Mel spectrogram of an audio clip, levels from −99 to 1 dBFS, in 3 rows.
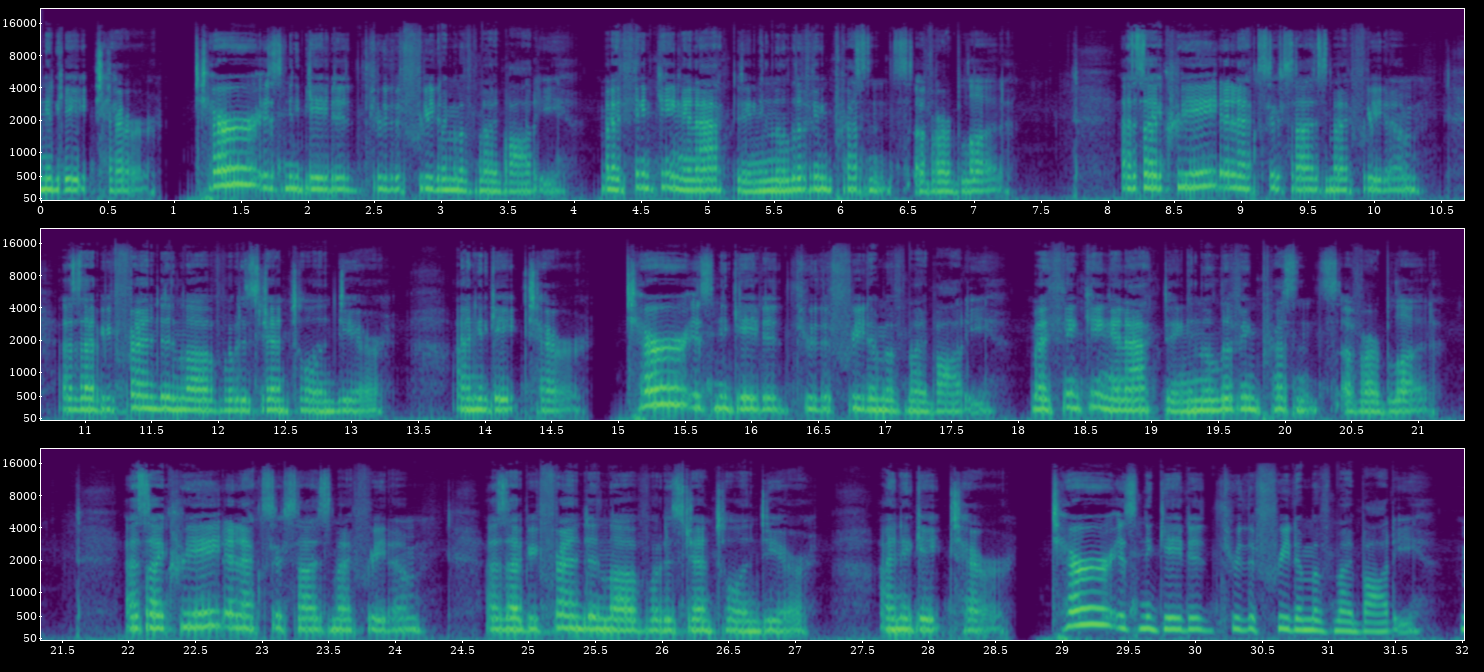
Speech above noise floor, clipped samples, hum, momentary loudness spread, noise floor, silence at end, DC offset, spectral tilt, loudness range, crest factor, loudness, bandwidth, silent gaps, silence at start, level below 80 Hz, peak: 26 dB; under 0.1%; none; 11 LU; -55 dBFS; 0 s; under 0.1%; -5 dB/octave; 2 LU; 18 dB; -29 LUFS; 15 kHz; none; 0 s; -52 dBFS; -10 dBFS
